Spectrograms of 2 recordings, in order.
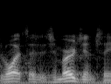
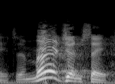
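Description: First: Said in the usual way. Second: Louder, pressing the word emergency; urgent louder plea. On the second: Retold or imitated. Pastor urging the TV man to come out, louder. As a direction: insist it's an emergency, louder. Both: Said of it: "I said".

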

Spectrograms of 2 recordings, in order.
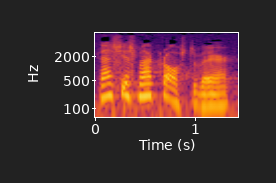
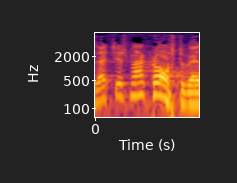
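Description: First: A light mock sigh of a woman with a backache; lightly voiced long-suffering lady; imitating a complaining lady. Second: Higher, louder mock complaint of a put-upon fellow; a hint of a husband groaning about his mother-in-law. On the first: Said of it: "and she says". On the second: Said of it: "mother-in-law comes to live with him and says".

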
